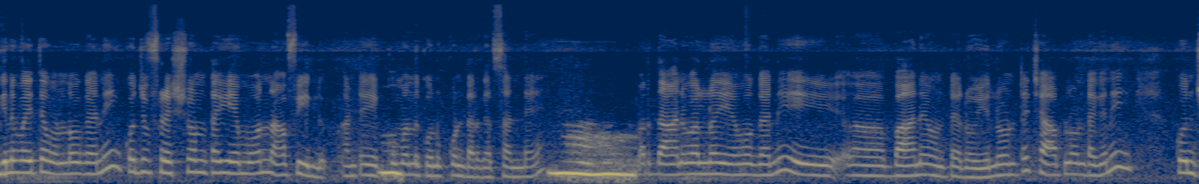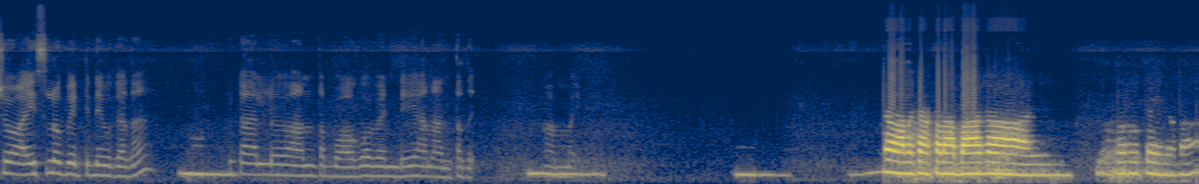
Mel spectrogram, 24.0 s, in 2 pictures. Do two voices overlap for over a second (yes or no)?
no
